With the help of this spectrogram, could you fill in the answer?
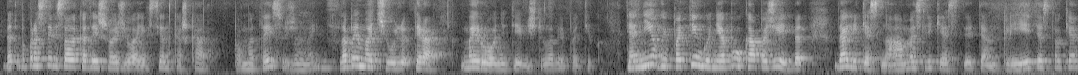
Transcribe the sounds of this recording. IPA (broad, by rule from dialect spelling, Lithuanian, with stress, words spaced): ˈbʲɛt pɐprɐsˈtɐɪ ʋʲɪsɐˈdɐ kɐˈdɐ ɪʃʋɐˈʒʲuɔjɪ ʋʲɪs ˈʋʲiɛn kɐʃˈkɑː pɐmɐˈtɐɪ sʊʒʲɪˈnɐɪ lˠɐˈbɐɪ mɐˈt͡ʃʲʊlʲoː tɐɪ iːˈrɐ mɐɪˈroːnʲoː ˈtʲeːʋʲɪʃʲkʲeː lˠɐˈbɐɪ pɐˈtʲɪkoː ˈtʲɛn ˈnʲiɛkoː iːpɐˈtʲɪŋɡoː nʲɛˈbʊʋoː ˈkɑː pɐʒʲuːˈrʲeːt ˈbʲɛt ˈdɐ ˈlʲɪkʲæːs ˈnɑːmɐs ˈlʲɪkʲæːs ˈtʲɛn ˈklʲeːtʲɪs toːˈkʲɛ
